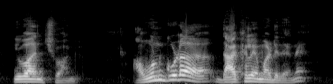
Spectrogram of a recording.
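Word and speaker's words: 玄奘: ಬದಲಾಗುತ್ತೆ ಬದಲಾಗುತ್ತಾ ಇತ್ತು ಕೂಡ ಯುವಾನ್ ಶ್ವಾಂಗ್ ಬಂದ ಸಾವಿರಾರು ವರ್ಷಗಳ ಹಿಂದೆ ನಮಗೆಲ್ಲ ಗೊತ್ತೇ ಇದೆ ಅವನು ಕರ್ನಾಟಕಕ್ಕೂ ಕೂಡ ಬಂದಿದ್ದ ಹಾಗೆ ಅಂತ ಹ್ಯುನ್ಸಾಂಗ್ ಅಂತ ಹೇಳ್ತಾ ಇದ್ರು ಅದು ಆ ಒಂದು ಸರಿಯಾದ ಒಂದು ಉಚ್ಚಾರಣೆ ಯುವಾನ್ ಚುವಾಂಗ್ ಅವನು ಕೂಡ ದಾಖಲೆ ಮಾಡಿದ್ದಾನೆ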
